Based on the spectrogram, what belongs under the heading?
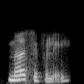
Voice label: "mercifully", Indian

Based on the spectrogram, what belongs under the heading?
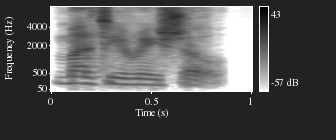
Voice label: "multiracial", Indian

